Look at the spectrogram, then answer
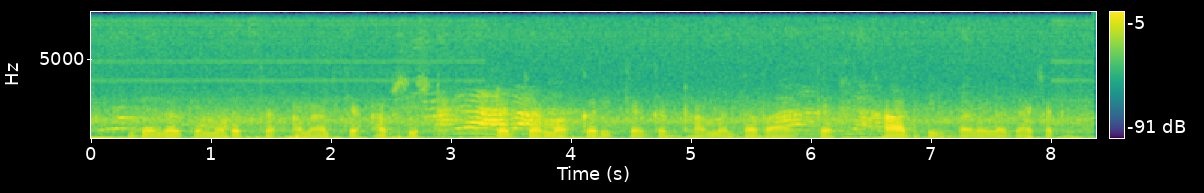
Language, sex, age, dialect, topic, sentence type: Maithili, male, 18-24, Angika, agriculture, statement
